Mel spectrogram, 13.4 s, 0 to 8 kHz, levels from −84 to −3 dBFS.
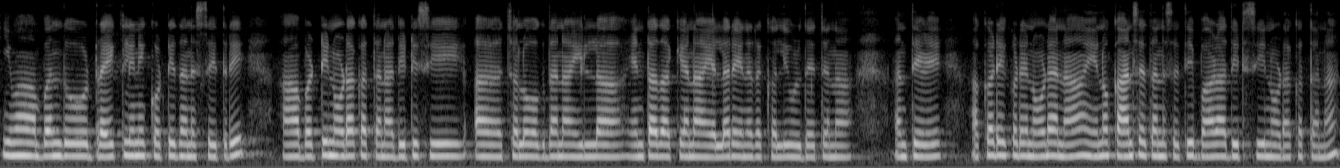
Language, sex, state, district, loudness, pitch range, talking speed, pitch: Kannada, female, Karnataka, Dharwad, -27 LUFS, 215-225 Hz, 140 wpm, 220 Hz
